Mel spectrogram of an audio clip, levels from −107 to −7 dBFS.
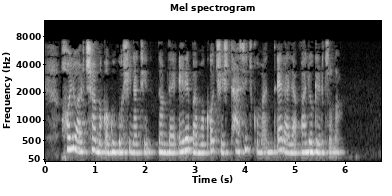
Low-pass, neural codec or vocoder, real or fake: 7.2 kHz; none; real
